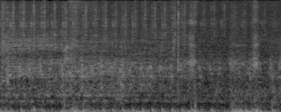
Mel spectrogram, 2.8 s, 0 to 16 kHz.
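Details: Honda Titan 150 motorcycle, noise persisting after clutch bearing work and a new Metal Leve cylinder sleeve: low uneven single-cylinder idle with faint irregular ticking; internal mechanical noise, cause still unclear.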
